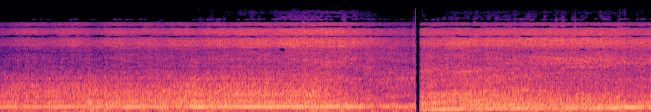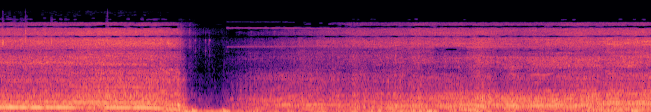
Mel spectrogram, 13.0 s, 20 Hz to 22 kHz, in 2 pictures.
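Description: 1/10-scale RC crawler's 540-size 27-turn electric motor and drivetrain whining under load, with tyres churning dirt. The whine holds a steady pitch, breaks off about four seconds in, then returns lower and climbs in pitch as the car speeds up, dropping out briefly past eight seconds.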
